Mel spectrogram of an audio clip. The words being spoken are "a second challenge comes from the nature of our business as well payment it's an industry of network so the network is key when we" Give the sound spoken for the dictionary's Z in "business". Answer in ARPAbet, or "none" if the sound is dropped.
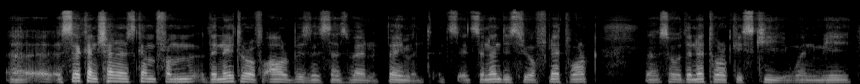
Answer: Z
